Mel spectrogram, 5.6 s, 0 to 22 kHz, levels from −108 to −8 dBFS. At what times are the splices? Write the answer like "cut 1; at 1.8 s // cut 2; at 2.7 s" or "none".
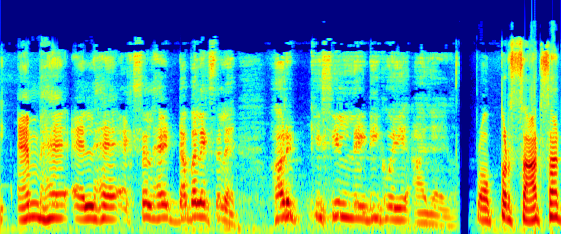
cut 1; at 4.7 s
